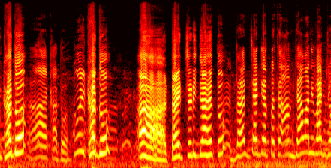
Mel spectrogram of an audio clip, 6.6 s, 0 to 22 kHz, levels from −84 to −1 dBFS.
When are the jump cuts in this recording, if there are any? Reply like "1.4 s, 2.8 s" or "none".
none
